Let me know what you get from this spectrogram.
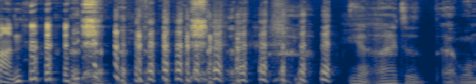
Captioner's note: all laughing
